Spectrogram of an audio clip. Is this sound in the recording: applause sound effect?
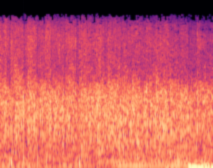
yes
